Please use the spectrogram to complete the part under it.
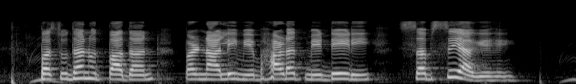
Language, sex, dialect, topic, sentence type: Magahi, male, Western, agriculture, statement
